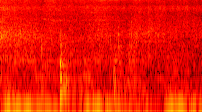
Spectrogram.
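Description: Hot oil left from frying potato and eggplant, with panch phoron tossed in, gives a steady close hiss over a low hum. A couple of faint stirring scrapes sit within it before it cuts off abruptly, with no speech.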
